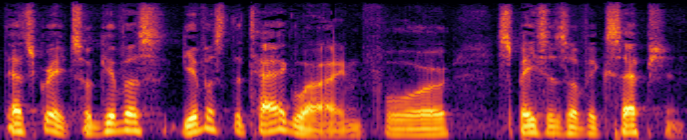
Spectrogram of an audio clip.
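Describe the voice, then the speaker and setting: A man's voice: fairly low pitch, very animated, a little slow, breathy edge, lo-fi sound. A man hosting a live radio interview show, speaking to his guests and listeners. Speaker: radio host.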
